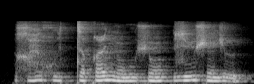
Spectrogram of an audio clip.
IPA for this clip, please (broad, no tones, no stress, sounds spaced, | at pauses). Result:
χ æ̤ χʷ i̤ tː i q i n õ w u ʃ õ | z y ʃ ẽ ʒ ɯ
